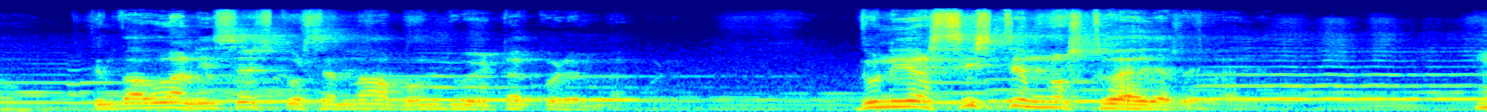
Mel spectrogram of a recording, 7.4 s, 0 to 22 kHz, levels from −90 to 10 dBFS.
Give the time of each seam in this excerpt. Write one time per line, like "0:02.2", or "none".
none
